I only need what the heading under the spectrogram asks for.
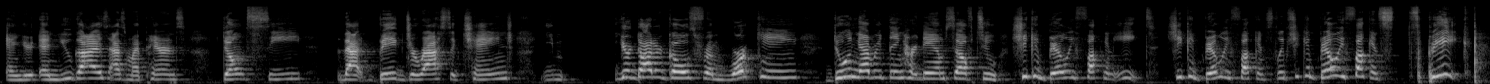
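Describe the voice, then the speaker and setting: High, bright-voiced woman ranting profanely. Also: moderate pace. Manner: angry, profane ranting with repeated phrases; swings between shouting and low, subdued talk. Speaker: vlogger. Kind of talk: profane venting monologue to camera.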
